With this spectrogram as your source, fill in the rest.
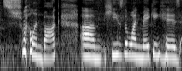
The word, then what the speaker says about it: Schwellenbach: So for those of you out there who see his last name and might be intimidated by how it's spelled, it's Schwellenbach.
